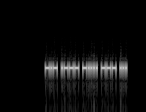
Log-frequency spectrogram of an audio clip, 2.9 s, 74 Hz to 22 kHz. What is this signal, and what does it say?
Morse code, heard as a keyed tone, about 42 wpm, 700 Hz. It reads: KJ6OS
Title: USA Call Signs - 5 Characters - 3x Character Spacing - 45wpm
